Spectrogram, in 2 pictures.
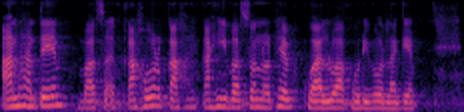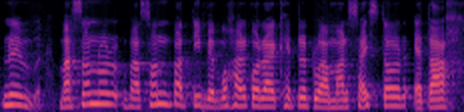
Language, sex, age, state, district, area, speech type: Assamese, female, 60+, Assam, Barpeta, rural, spontaneous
